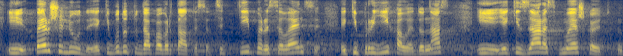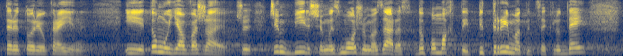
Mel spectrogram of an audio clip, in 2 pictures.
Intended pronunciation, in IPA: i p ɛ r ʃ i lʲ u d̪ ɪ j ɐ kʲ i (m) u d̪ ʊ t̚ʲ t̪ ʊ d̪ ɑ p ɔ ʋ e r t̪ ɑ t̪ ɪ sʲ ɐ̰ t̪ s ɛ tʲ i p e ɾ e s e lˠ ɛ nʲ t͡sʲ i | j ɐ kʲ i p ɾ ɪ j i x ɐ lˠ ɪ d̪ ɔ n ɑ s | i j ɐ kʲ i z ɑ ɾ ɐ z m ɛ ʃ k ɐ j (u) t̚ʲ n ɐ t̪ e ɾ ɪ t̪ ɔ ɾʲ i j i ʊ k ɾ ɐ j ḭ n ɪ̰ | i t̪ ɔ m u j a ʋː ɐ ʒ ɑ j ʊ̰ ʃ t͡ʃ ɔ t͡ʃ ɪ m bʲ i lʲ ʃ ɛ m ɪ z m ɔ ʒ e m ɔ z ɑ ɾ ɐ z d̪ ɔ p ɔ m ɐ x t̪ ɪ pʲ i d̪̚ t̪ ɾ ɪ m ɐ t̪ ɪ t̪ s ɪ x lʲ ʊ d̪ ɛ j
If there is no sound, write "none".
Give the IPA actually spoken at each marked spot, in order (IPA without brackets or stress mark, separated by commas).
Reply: b, ʊ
